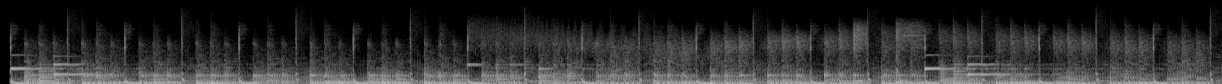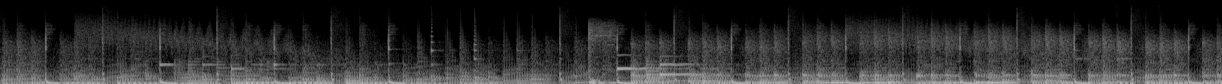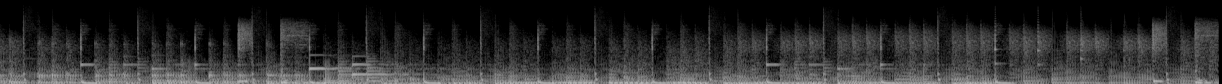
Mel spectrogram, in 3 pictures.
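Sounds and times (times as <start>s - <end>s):
music: 0.1s - 36.6s.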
